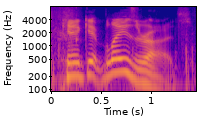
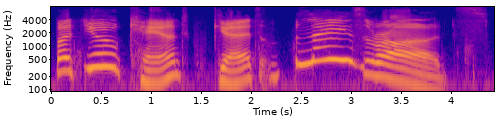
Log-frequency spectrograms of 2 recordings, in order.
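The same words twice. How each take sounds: First: Said in the usual way. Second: Slow, higher, stretched-out sarcastic moan; drawn-out mock complaint. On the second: Real, not acted. Streamer mocking peaceful mode's missing blaze rods, slow and sarcastic. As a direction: drag every word out in exasperation.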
